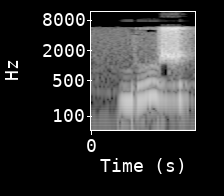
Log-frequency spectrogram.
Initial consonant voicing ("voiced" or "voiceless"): voiced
